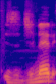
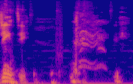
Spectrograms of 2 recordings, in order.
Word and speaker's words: Jeanty: Oh, is it Genetti? I think it's Genetti. Or Jeanty. No, it's Jeanty.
